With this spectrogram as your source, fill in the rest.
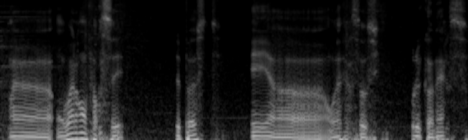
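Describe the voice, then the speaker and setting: With a Belgian accent, a man speaks fairly slowly in a very deep, low voice with a dark, mellow tone, ordinary pitch variation, very even loudness, and long, frequent pauses. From Belgium. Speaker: gaming streamer. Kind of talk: gameplay commentary. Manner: casual, hesitant with many fillers. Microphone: new microphone.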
